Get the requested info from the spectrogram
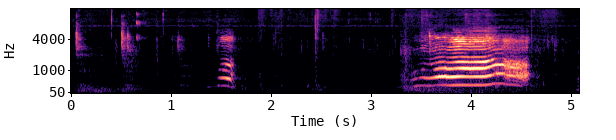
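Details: A Tellicherry goat on a farm gives a brief nasal note, then after a pause one loud, sustained, wavering bleat lasting over a second, with faint rustling before it.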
